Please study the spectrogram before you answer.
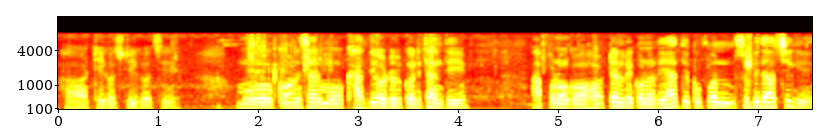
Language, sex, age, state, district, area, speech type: Odia, male, 18-30, Odisha, Rayagada, rural, spontaneous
